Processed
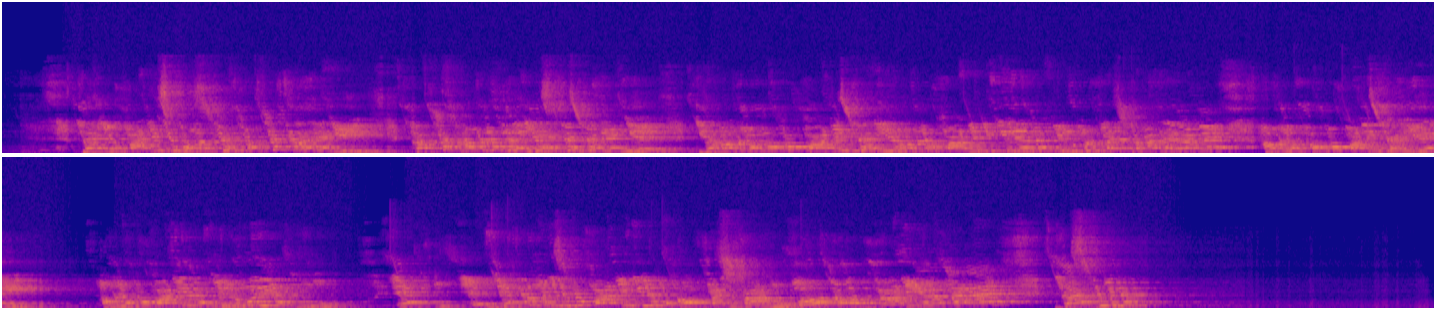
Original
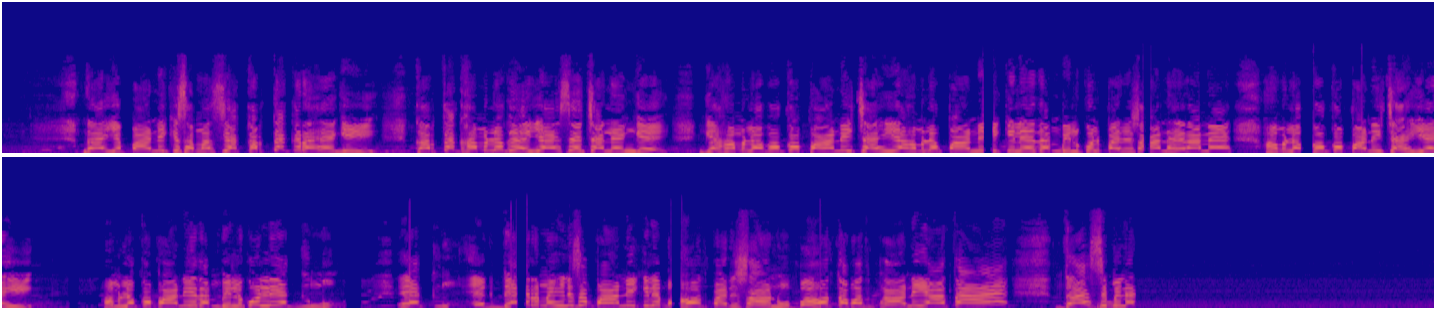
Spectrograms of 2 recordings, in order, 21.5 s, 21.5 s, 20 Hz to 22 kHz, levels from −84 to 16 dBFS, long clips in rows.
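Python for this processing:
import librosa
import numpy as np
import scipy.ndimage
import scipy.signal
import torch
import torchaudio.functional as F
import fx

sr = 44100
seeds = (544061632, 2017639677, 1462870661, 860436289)

p1 = fx.spec_delay(x, sr, highs='early', ms=143)
p2 = fx.rev_double_slope(p1, sr, seeds[0], early_s=0.68, late_s=2.3, knee_db=-18, drr_db=1.0)
p3 = fx.level_steps(p2, sr, step_db=21)
p4 = p2 + (p3 * 10.0 ** (1.0 / 20.0))
y = fx.echo_crushed(p4, sr, ms=108, feedback_pct=35, bits=8, wet_db=-14.0)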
